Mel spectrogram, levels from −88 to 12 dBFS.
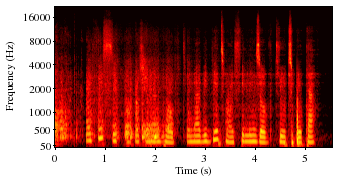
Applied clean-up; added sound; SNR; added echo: neural mask model RNNoise.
